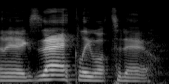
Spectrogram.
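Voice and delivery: put-on Australian accent. Retelling what the man sent to deal with their rats said, imitating an Australian accent. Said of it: "And he's Australian".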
